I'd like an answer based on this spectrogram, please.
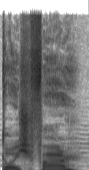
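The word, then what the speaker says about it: Deutz-Fahr: So we've got the class, the Deutsche Fahr, which is how you pronounce it apparently.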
